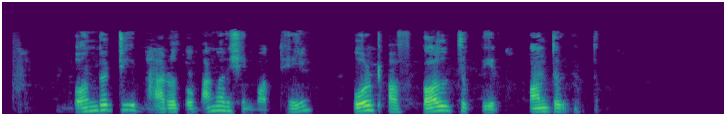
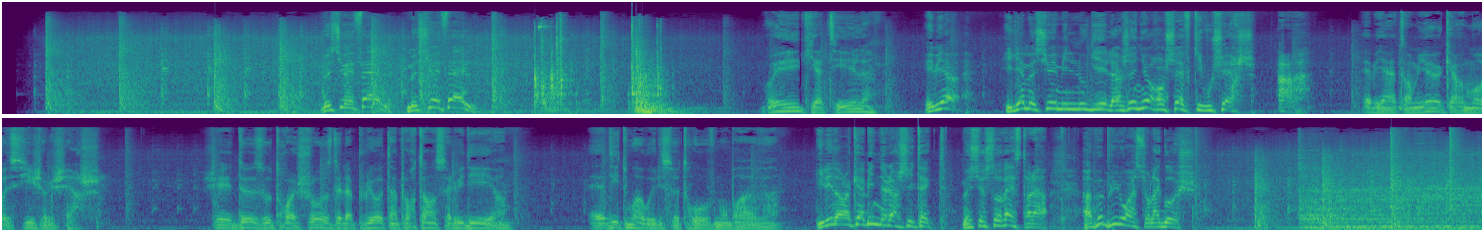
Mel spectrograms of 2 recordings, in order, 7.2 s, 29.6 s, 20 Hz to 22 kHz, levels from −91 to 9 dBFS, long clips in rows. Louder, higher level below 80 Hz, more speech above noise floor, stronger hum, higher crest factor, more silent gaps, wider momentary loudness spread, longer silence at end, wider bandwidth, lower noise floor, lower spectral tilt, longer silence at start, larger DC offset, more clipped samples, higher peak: second, -21 LUFS vs -18 LUFS; second, -62 dBFS vs -36 dBFS; first, over 69 dB vs 28 dB; neither; about the same, 20 dB vs 18 dB; neither; first, 14 LU vs 11 LU; first, 1.6 s vs 0 s; second, 8.4 kHz vs 16.5 kHz; first, under -90 dBFS vs -46 dBFS; first, -5 dB/octave vs -3.5 dB/octave; first, 0.75 s vs 0.45 s; neither; neither; about the same, -2 dBFS vs 0 dBFS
